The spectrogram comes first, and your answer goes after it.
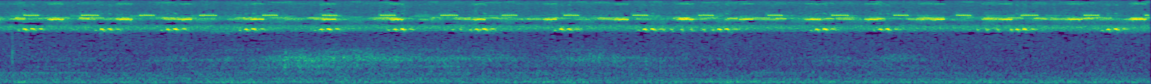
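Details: Chorus of crickets on a humid, warm summer night in the Midwest: shrill, rapidly pulsing chirps in layered high bands without pause, plus a soft, brief mid-pitched murmur rising and fading in the background.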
